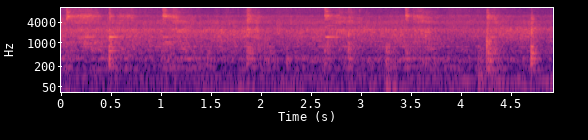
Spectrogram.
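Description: Steady loud sizzling of food frying in a pan, with scraping stirs recurring every second or so, no voices.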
